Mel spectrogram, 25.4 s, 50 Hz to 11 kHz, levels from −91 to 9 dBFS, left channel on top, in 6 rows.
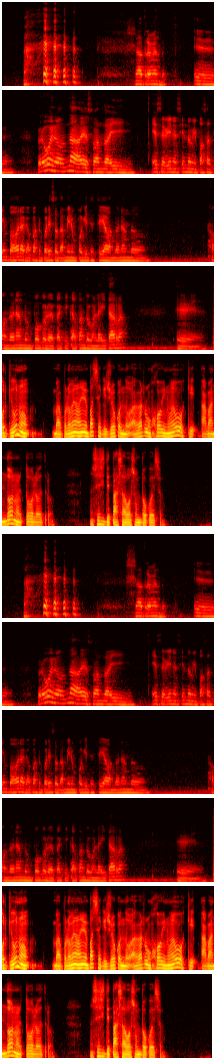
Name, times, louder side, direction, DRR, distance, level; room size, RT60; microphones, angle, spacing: voice 1, 0.4-1.6 1.9-3.5 3.8-6.9 7.2-11.5 12.4-16.8 17.6-17.7, left 2 dB, 55° left, 6.8 m, -40 dB
voice 2, 16.9-17.6 18.0-22.2 23.0-24.4, right 1 dB, 25° right, 1.9 m, -23 dB
head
